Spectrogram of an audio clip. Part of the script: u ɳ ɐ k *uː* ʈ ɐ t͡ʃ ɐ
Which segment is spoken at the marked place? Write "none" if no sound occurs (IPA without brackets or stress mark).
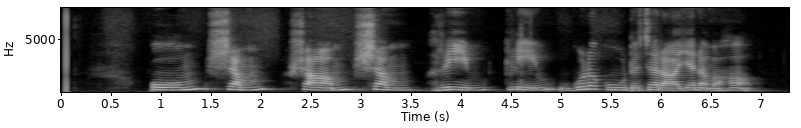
uː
